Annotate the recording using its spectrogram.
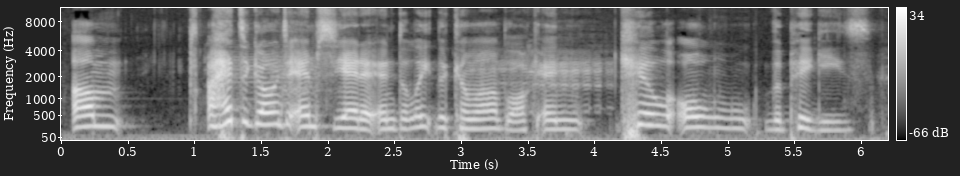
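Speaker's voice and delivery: usual speaking voice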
